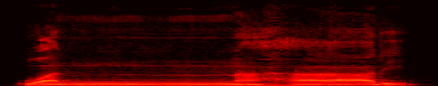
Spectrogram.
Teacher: فی قرطاسن، واو نون زبر ون، نون زبرنا ون، ہا الف زبر ہا ونہا، را زیر ری ونہاری. یہاں پر را پہ زیر ہے اس لیے را باریک ہوگا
